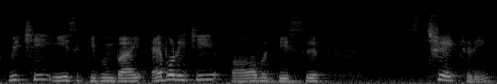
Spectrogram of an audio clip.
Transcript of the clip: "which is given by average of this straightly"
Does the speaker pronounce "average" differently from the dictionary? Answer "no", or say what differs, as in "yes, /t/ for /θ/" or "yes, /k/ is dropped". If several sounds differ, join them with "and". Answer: yes, /b/ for /v/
